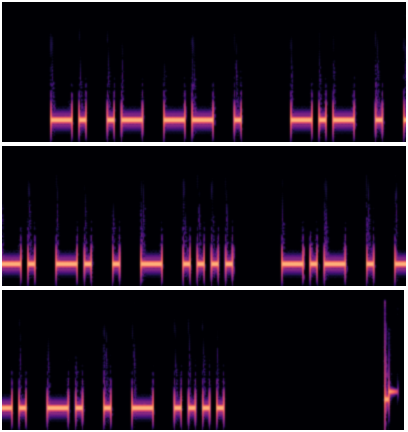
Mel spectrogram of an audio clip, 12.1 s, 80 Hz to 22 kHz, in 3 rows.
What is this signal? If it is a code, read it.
Morse code, heard as a keyed tone, about 17 wpm, 700 Hz. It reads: NAME KENNETH KENNETH
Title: Practice QSO - Exchange 1 - Beginning - 17wpm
